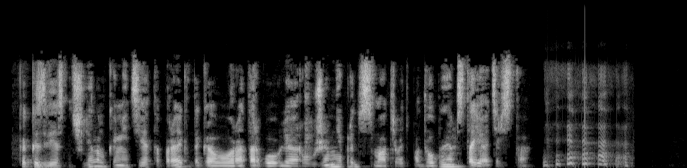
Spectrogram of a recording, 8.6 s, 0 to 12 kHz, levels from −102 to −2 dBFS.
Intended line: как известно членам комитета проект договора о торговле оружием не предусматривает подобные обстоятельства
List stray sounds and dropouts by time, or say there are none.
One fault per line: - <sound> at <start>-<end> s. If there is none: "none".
- laugh at 6.8-7.9 s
